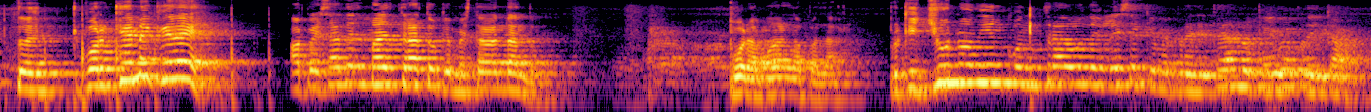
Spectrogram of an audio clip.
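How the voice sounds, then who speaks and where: A Costa Rican man preaching as a pastor, telling his own testimony in a conversational way, often clearing his throat and asking the congregation questions. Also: extremely high pitch, expressive, brisk, a little mellow, slight background noise. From Costa Rica. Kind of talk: sermon with personal testimony. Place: church sanctuary. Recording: echoey church room.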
